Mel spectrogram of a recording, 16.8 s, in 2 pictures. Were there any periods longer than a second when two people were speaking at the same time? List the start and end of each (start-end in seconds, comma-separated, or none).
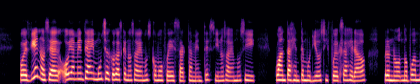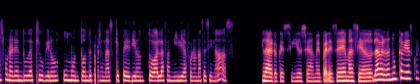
none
